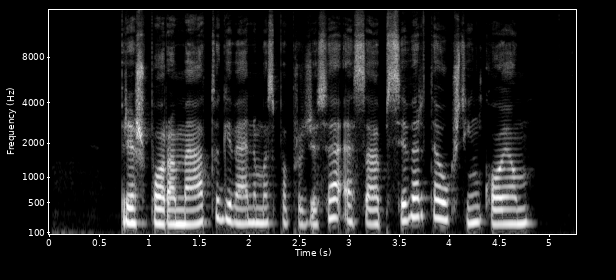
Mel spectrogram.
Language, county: Lithuanian, Vilnius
